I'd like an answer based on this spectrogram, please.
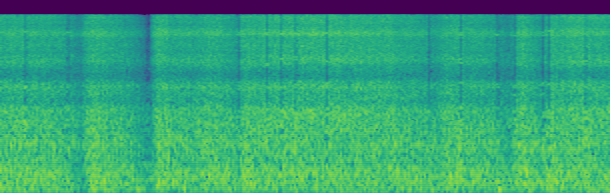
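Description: Hot air balloon propane burner firing in a long, steady roar overhead, with two brief dips about a second in.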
